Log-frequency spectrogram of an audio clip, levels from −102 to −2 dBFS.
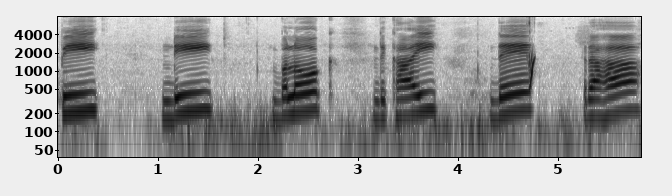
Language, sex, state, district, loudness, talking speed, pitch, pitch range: Hindi, female, Haryana, Charkhi Dadri, -12 LUFS, 50 wpm, 180 Hz, 145-210 Hz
